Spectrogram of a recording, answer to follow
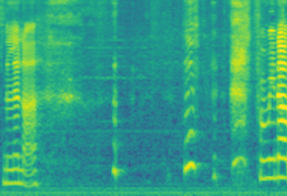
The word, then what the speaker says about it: Mileena: have said it wrong it's not melina but it's milena for me now it's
